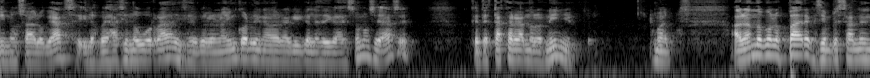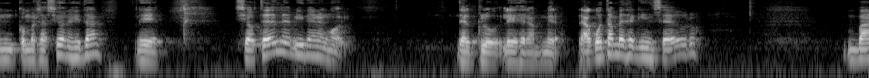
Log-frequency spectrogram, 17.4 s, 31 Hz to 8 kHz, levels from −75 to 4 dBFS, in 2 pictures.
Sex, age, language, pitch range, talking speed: male, 20-39, Spanish, 115-170 Hz, 230 wpm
